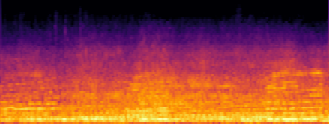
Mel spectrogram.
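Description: A pack of small four-cylinder short-track race cars running together at low speed in formation, engines droning steadily, with some cars revving up in pitch about halfway through and again near the end.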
